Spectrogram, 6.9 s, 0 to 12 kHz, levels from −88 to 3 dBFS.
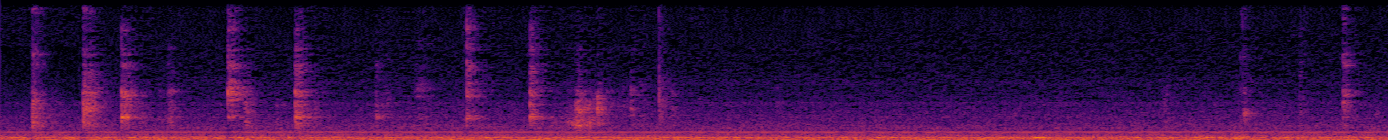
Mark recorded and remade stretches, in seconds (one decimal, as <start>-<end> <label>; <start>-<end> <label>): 0.0-6.9 recorded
